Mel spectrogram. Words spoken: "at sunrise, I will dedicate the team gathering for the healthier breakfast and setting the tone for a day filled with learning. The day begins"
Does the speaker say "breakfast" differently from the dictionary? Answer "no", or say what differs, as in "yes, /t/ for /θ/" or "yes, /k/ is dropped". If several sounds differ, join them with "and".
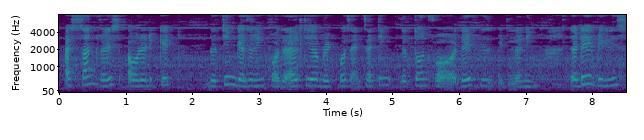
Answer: yes, /t/ is dropped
